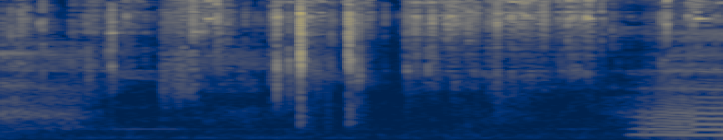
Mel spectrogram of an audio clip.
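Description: Truck keys jangle and clink in irregular bursts close by in a cluttered workshop, with a few sharp metallic chinks, followed by a low engine-like hum at the end.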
